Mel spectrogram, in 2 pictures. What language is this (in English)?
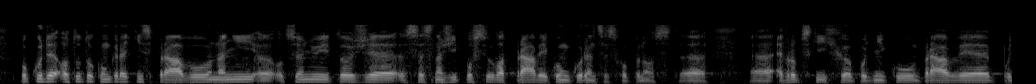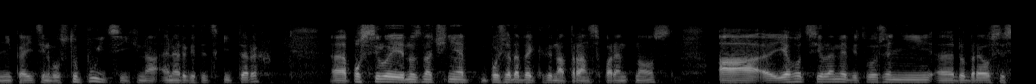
Czech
